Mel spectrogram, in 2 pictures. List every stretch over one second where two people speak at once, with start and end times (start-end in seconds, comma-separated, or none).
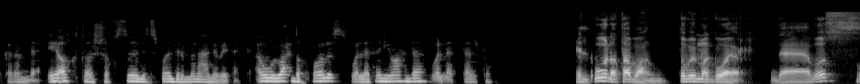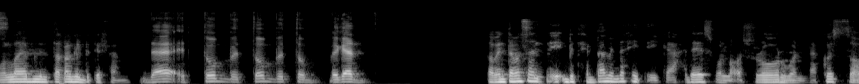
none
